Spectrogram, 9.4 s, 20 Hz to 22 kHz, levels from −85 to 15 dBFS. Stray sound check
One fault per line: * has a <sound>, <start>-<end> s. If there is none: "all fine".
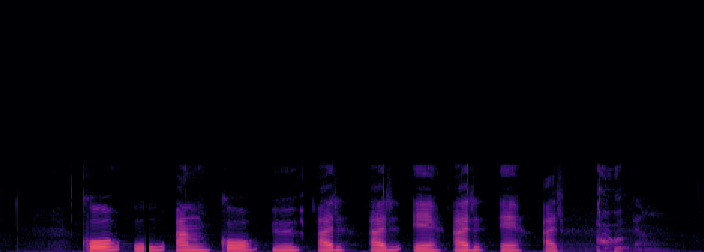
* has a dropout, 1.9-2.0 s
* has a cough, 7.9-8.4 s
